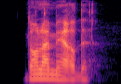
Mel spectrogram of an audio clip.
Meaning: in the shit, up shit creek, in deep shit
- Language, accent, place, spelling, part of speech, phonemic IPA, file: French, France, Lyon, dans la merde, prepositional phrase, /dɑ̃ la mɛʁd/, LL-Q150 (fra)-dans la merde.wav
